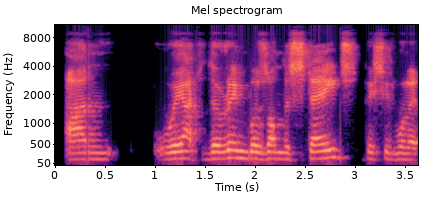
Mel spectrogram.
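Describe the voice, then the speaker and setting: Speaking at a moderate pace in a flat monotone, a man with a northern English accent has a fairly high pitch. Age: 60s. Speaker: professional wrestler. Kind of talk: interview, casual storytelling.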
